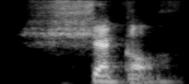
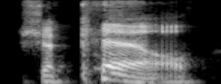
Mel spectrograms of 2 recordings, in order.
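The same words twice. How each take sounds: First: The stress is on the first syllable. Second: The stress is on the last syllable. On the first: The speaker calls it right. "the sh and then k is lighter" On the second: The speaker calls it wrong. "not shekel"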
